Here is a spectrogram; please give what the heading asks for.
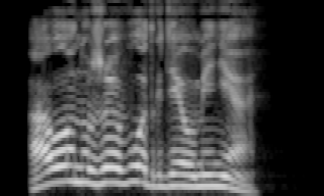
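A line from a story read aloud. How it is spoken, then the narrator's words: Growled. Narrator (Russian): прорычал тот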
